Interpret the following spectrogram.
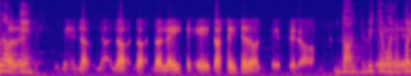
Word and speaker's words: Daulté: Javier, decime si lo pronuncié bien. ¿Cómo es el apellido? ¿Daulté con L o Daulté? Se dice Daulté, pero...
